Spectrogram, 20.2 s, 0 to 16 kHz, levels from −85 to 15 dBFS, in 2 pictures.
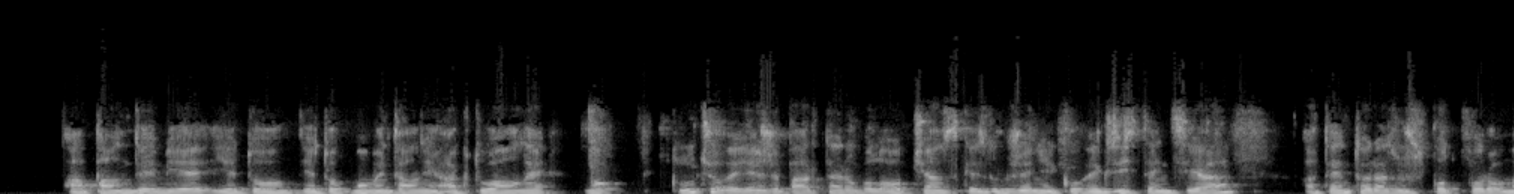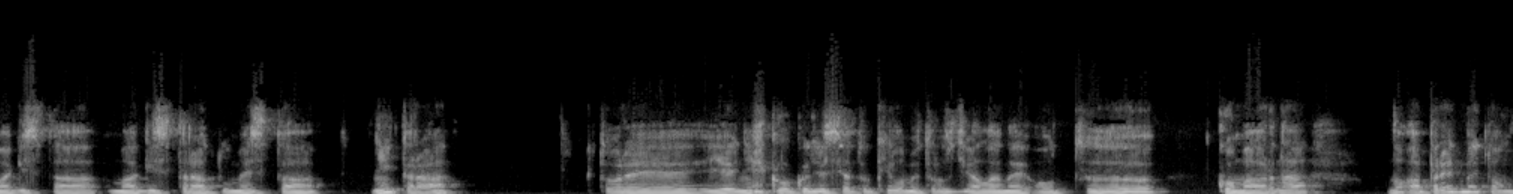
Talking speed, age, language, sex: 115 wpm, 50-69, Slovak, male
